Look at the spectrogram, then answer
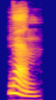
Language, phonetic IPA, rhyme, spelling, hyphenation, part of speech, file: Hungarian, [ˈnɛm], -ɛm, nem, nem, adverb / interjection / noun, Hu-nem.ogg
- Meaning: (adverb) no, not; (noun) 1. no (a negative answer) 2. sex 3. gender; short for társadalmi nem, which distinguishes gender as opposed to sex 4. gender (division of nouns and pronouns)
